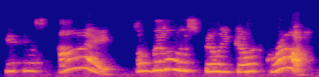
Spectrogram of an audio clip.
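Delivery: squeaky high little billy goat; tiny goat voice. A narrator's reading. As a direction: pitch way up like the smallest goat.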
